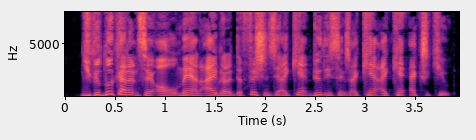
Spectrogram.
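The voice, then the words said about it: Fast, excited, stumbling speech. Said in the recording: “my voice is going fast. I'm stumbling words. I probably sound like an eighth grader. But I'm excited about it.”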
